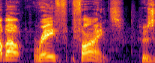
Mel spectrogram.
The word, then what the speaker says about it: Ralph: How about Rafe Fiennes, whose name is spelled Ralph? My name is spelled Ralph, but I want you to call me Rafe. The L is silent. Rafe. And the A is long.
